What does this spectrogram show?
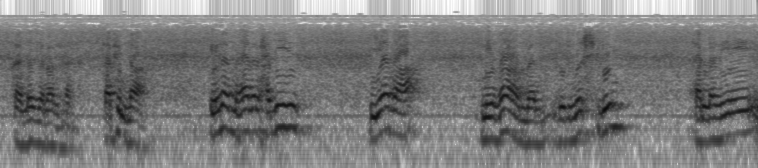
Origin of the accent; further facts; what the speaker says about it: Syria; فيأتي المثل العام عندنا في سوريا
